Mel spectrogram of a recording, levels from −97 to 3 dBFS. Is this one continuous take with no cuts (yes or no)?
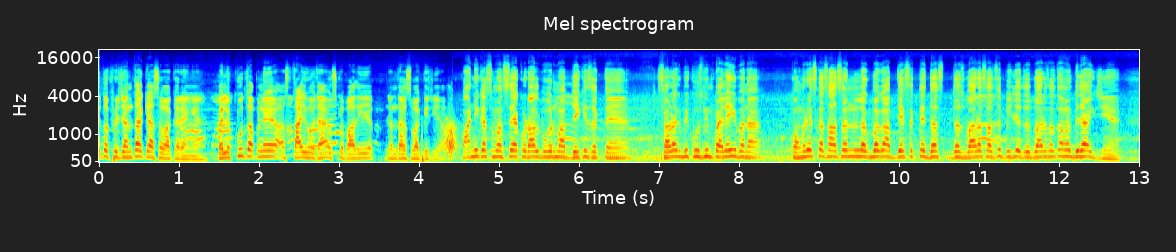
no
